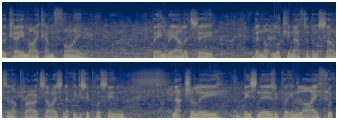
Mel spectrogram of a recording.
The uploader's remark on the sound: Recorded at the South Yorkshire Expo in Sheffield in May 2023.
